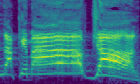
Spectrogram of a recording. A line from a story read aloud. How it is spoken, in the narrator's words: they're hollering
